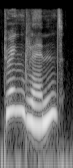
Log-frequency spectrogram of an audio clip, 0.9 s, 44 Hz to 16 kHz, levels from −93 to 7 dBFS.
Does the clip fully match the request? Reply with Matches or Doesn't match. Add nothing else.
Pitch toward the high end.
Matches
